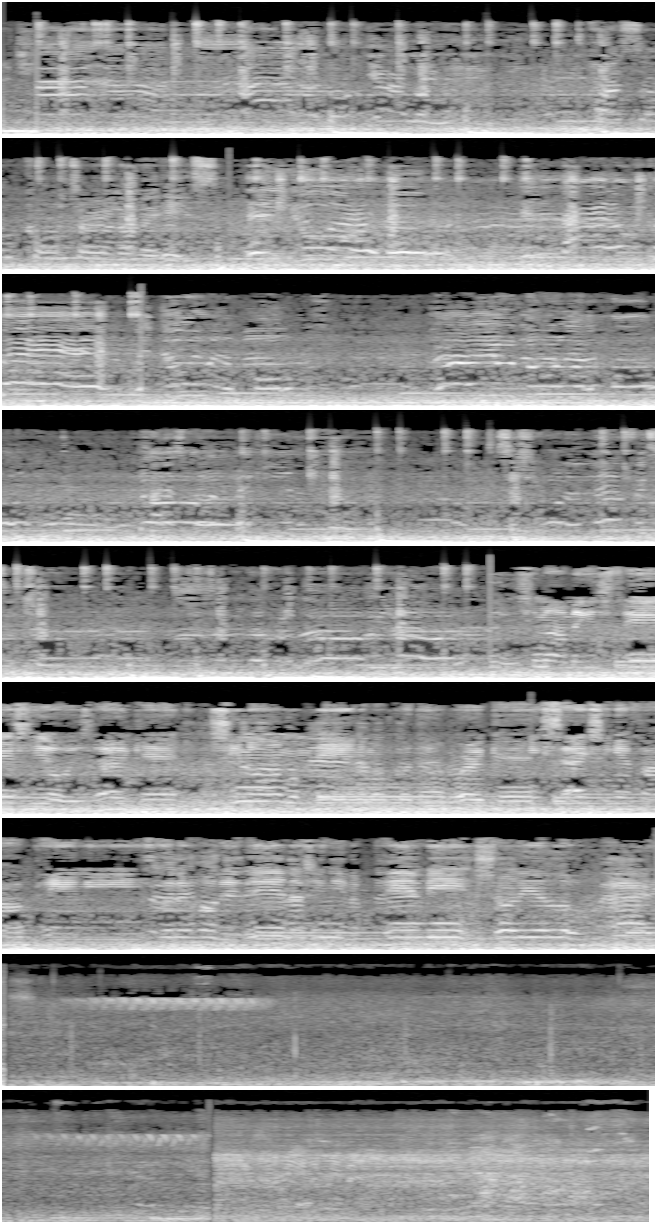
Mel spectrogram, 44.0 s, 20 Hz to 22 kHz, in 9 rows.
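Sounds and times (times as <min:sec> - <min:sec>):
music with singing and heavy bass: 0:00.0 - 0:35.7
car driving rumble: 0:00.0 - 0:44.0.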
